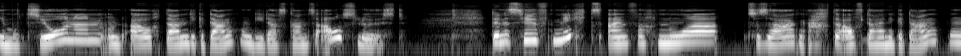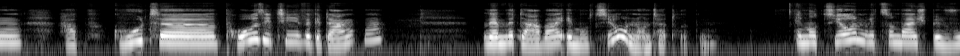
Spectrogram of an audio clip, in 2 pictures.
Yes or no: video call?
no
